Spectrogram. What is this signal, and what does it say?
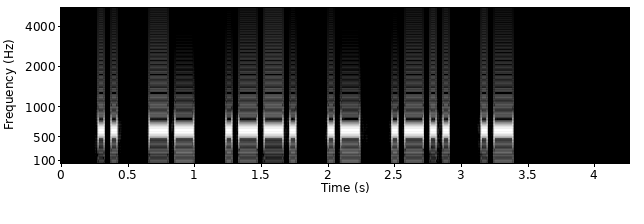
Morse code, heard as a keyed tone, about 25 wpm, spaced as for 20 wpm, 600 Hz. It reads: IMPALA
